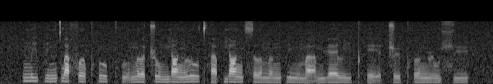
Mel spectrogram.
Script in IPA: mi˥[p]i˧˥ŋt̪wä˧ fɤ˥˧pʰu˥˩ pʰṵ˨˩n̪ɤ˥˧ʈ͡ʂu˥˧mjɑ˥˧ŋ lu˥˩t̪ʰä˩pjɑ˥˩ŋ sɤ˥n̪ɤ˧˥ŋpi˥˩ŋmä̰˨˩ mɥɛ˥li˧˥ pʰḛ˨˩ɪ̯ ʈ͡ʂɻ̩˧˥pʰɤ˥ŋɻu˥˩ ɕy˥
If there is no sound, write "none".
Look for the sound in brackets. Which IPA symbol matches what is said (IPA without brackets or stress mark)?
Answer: p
